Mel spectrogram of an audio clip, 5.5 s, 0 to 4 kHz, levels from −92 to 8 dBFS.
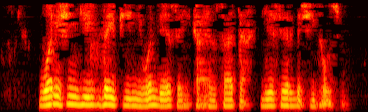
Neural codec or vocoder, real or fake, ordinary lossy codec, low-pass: vocoder, 22.05 kHz, 80 mel bands, HiFi-GAN; fake; MP3, 16 kbps; 3.6 kHz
